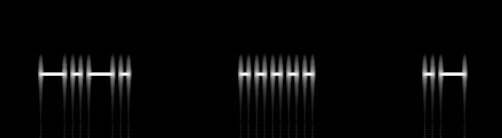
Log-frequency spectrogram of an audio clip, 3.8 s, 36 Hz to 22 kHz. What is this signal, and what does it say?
Morse code, heard as a keyed tone, about 19 wpm, spaced as for 8 wpm, 690 Hz. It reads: C5A
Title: 166 Lesson 27e - Number 7 - Three Characters 20wpm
